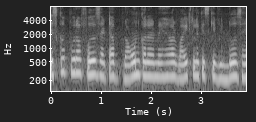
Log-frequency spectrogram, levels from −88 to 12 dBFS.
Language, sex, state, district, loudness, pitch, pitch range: Hindi, female, Chandigarh, Chandigarh, -15 LUFS, 240 Hz, 225-260 Hz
